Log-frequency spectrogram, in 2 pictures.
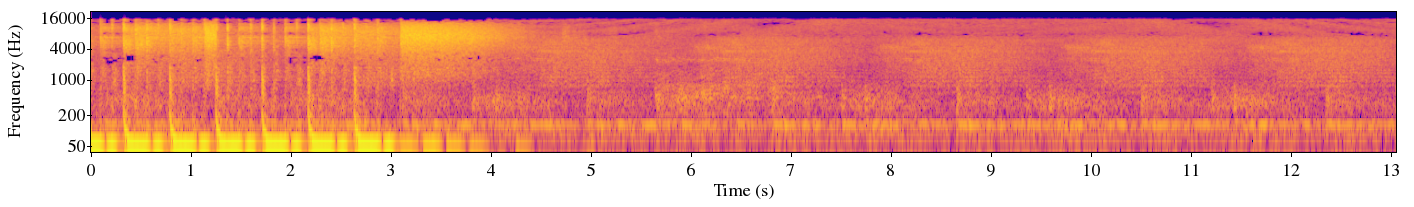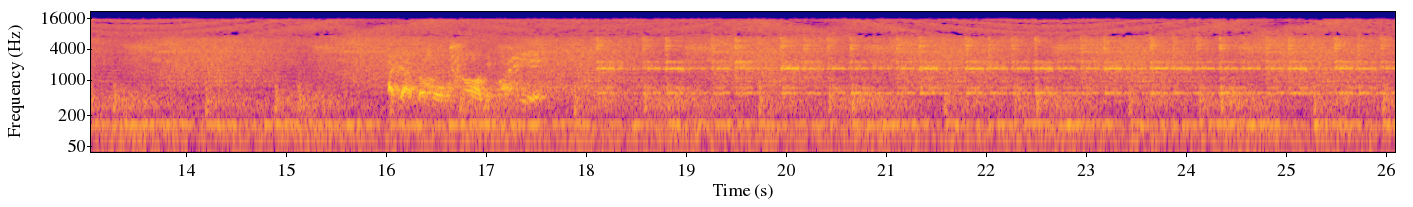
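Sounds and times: techno kick drum: 0:00.0 - 0:26.0
low bass drone: 0:01.9 - 0:08.2
hissing synth texture: 0:03.1 - 0:26.0.

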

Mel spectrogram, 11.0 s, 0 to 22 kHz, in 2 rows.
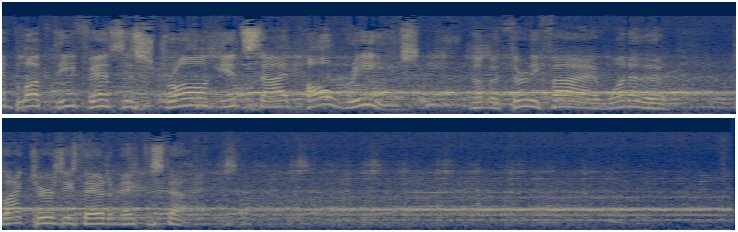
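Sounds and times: stadium crowd: 0:00.0 - 0:11.0
steady held tones hum: 0:00.0 - 0:11.0.

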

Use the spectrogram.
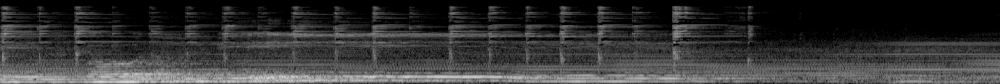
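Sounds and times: sustained musical drone: 0:00.0 - 0:10.0.

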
